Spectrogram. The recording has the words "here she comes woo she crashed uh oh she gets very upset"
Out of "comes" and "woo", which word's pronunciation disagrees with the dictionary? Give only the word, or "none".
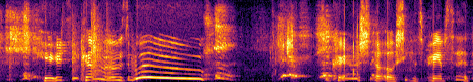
none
